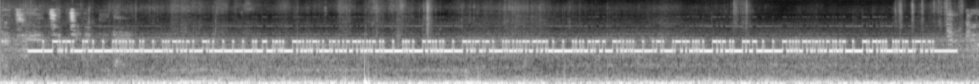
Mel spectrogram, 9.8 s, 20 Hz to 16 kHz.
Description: RTTY (75 baud, 850 Hz shift), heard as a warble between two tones, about 2050 Hz centre, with radio static and the noise inside a car. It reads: BFFKY WHXMD JHKPW JCYIF ZZYJL GFUZV JAELY CLMNY DWFVH XYBEI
